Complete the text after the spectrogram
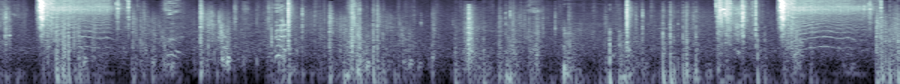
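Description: Fireworks burst with dull booms in the distance.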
